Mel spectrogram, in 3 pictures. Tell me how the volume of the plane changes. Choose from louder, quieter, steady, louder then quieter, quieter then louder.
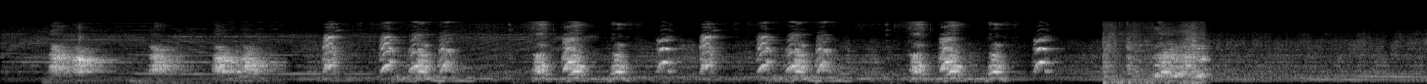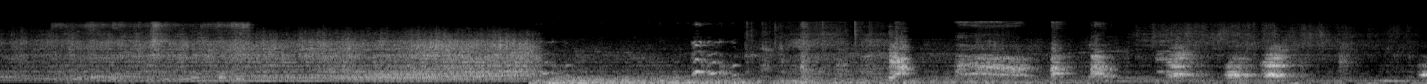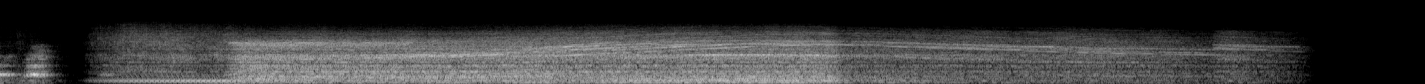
louder.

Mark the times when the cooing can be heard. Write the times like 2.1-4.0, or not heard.
14.8-16.8.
